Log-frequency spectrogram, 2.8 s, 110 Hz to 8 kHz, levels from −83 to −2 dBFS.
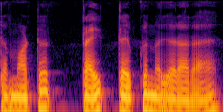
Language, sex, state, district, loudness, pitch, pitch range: Hindi, male, Jharkhand, Ranchi, -18 LUFS, 100 Hz, 95-115 Hz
